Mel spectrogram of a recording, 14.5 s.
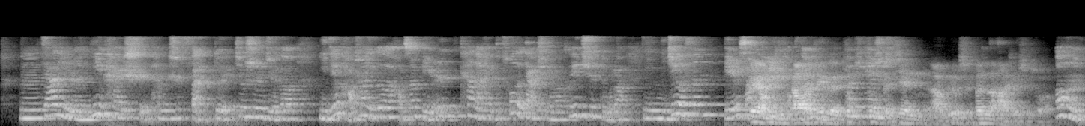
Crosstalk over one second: present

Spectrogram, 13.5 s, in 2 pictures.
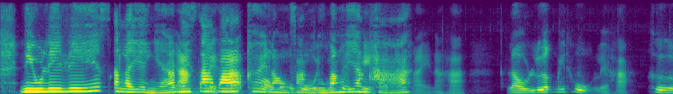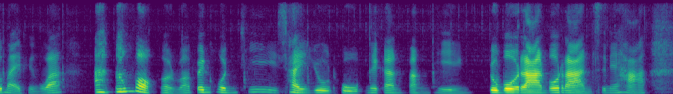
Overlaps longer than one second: present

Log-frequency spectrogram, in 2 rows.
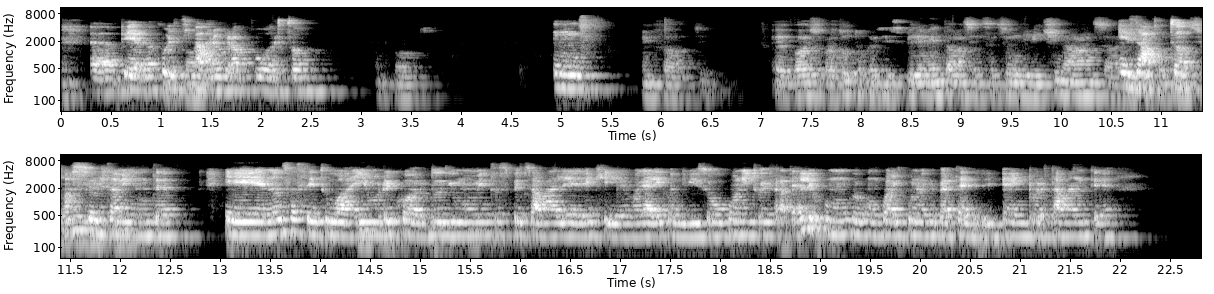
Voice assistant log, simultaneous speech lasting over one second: present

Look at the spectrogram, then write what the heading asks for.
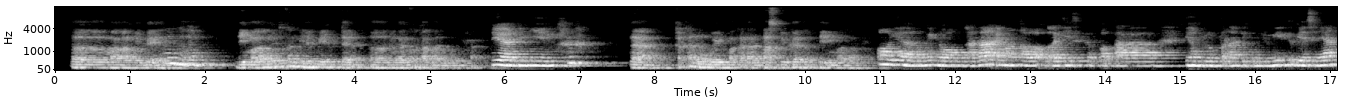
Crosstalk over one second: none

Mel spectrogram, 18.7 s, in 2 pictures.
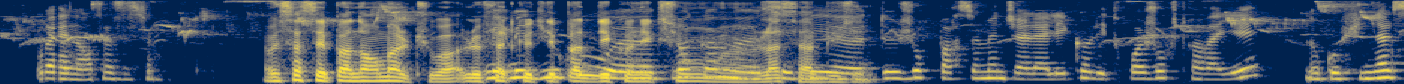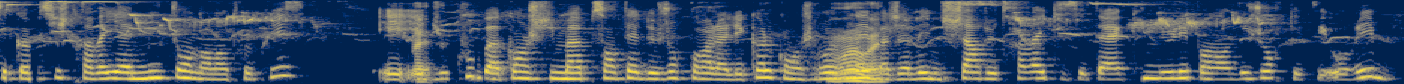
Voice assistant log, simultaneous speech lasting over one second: present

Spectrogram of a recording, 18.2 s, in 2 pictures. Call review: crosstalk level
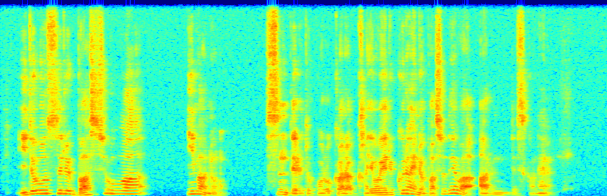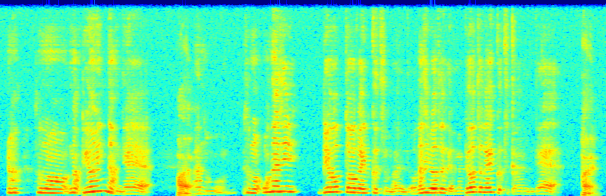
none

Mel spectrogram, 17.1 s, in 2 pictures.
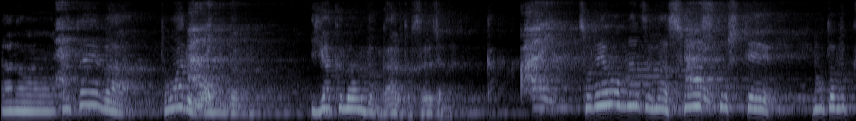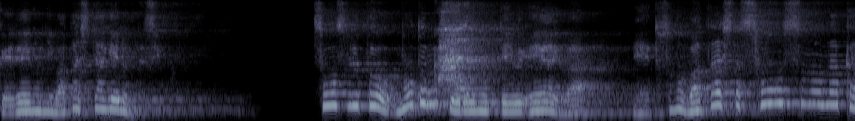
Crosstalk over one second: none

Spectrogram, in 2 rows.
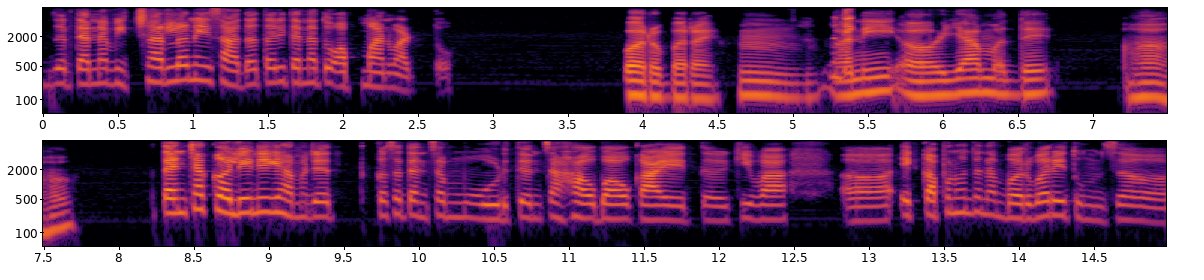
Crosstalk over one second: none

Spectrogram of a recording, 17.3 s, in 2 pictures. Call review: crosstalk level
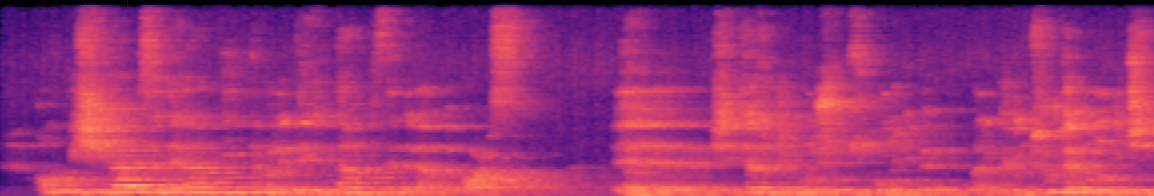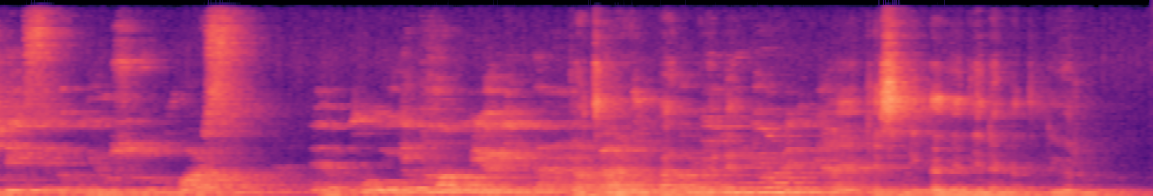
present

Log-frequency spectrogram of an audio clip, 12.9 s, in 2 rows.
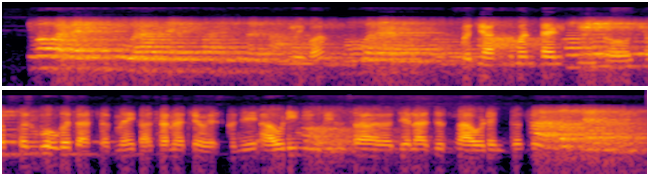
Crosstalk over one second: none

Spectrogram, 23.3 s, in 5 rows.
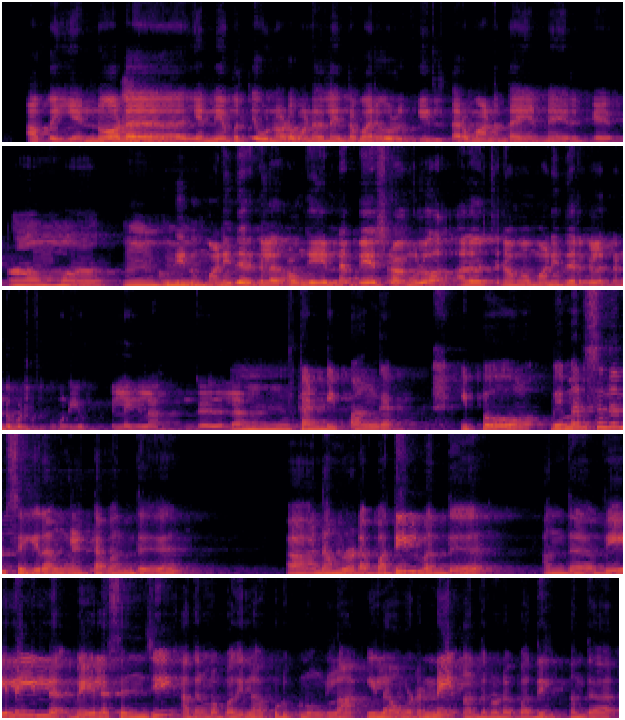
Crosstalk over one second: none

